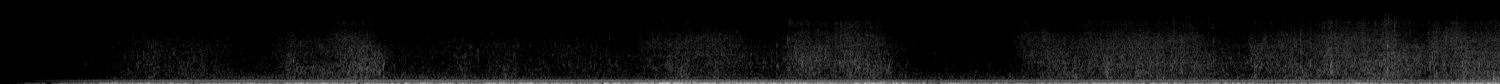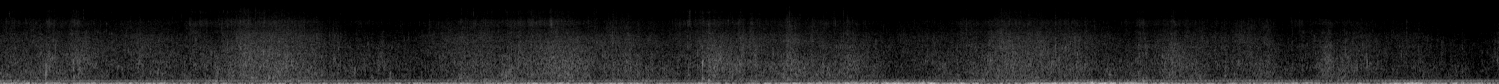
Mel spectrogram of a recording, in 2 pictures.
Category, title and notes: Soundscapes > Nature
Soft Waves With Slow Boat In Distance
Recorded with Zoom H6 XY-Microphone. Location: Aegina / Greece; placed on a stone on the beach close to the sand surface and the waves
beach, boat, field-recording, nature, ocean, sand, sea, water, waves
